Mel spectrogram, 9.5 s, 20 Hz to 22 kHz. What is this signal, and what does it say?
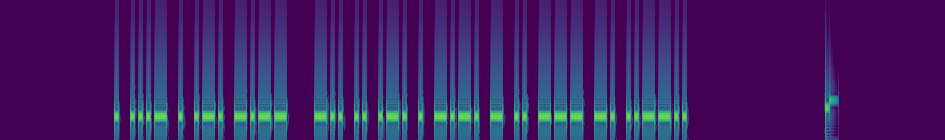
Morse code, heard as a keyed tone, about 32 wpm, 700 Hz. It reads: EVERY DIRECTION?
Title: Sentences from Top 1000 Words - Review Part 5 - 30wpm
